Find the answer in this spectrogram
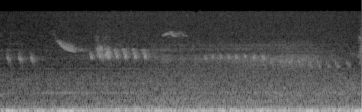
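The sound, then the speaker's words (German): Birds chirp and trill outdoors on a terrace in quick repeated bursts over a steady low rumble of background noise, with no one speaking. “Für mich sind zum Beispiel gerade die Geräusche sehr präsent, da ich gerade auf der Terrasse sitze und die Vögel zwitschern und in der Ferne andere Geräusche zu hören sind.”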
